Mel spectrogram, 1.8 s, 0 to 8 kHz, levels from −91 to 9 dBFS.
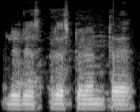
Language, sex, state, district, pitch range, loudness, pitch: Hindi, male, Bihar, Vaishali, 110-115 Hz, -14 LUFS, 115 Hz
